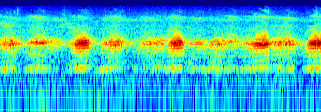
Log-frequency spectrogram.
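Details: Korean narrow-mouthed toads calling during spawning, the only season they are heard; soft, nasal harmonic calls overlap in a steady chorus, swelling roughly twice a second with a faint hiss underneath.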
